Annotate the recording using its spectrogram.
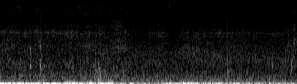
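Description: Wind buffeting the microphone in a steady low rumble, with a few faint clicks.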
